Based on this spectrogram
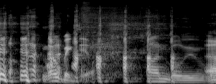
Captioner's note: laughter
